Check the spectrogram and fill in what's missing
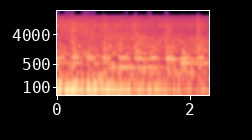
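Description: A build-up drum pattern for a 2016 NCS-style electronic track plays alone, with dense noisy hits repeating at a steady rhythm over a busy, washy texture.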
